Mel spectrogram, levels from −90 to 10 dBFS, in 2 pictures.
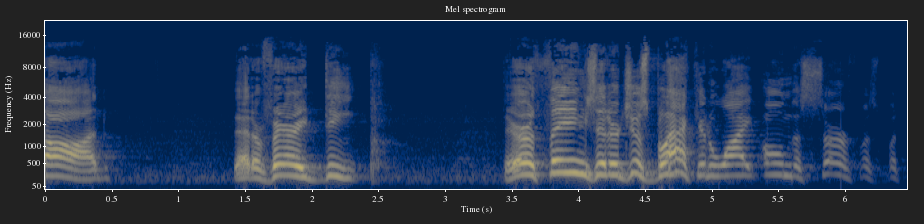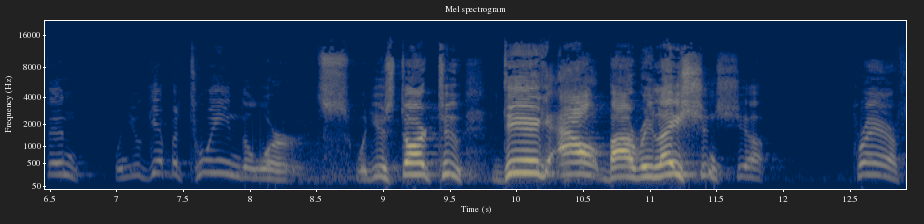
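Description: Zipper noise at 4.78–6.14 s, 7.94–8.36 s and 11.26–11.61 s: the level moves in unsmoothed 3 dB jumps, roughly 20 dB down, then up, then about 15 dB down, and each jump clicks, giving slow ticking at first and a faster zipping later.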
